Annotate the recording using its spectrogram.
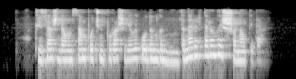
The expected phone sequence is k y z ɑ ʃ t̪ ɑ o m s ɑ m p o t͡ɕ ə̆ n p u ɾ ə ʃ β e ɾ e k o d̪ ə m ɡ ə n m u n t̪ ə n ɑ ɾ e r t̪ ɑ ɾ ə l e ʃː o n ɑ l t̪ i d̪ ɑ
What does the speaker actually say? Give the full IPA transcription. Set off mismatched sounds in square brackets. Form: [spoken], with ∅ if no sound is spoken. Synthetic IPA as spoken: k y z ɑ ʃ [d̪] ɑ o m s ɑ m p o t͡ɕ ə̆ n p u ɾ [ɑ] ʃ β e [l] e k o d̪ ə [n] ɡ ə n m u [m] t̪ ə n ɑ ɾ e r t̪ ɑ ɾ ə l e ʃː o n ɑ l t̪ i d̪ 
